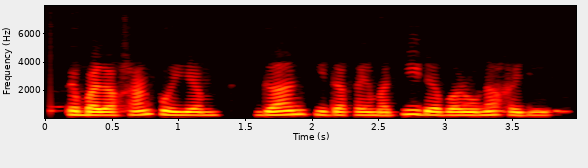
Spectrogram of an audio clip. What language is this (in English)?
Pashto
